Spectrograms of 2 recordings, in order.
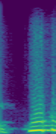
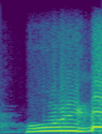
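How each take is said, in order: First: "कुड" short, with no L; high, crisp "कुड", straight to the D; silent L. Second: "कुल्ड" with L and D both sounded; wrong pronunciation. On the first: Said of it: "कुड म्हणायचं". ("कुड", ल न उच्चारता) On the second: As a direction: drag out "कुल्ड" as kool-duh. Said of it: "म्हणायचं नाही". ("कुल्ड", ल उच्चारून) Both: Shown as a demonstration.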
